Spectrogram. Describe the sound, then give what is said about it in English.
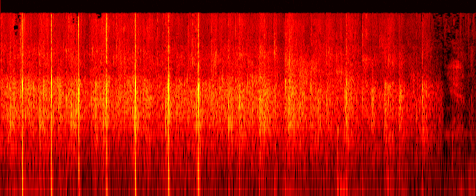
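An audience applauds a guest preacher with warm, steady clapping from many hands. A few sharper claps stand out early on, and the applause thins and fades away just before the end. “So I'm pleased to welcome, if you give him a big hand”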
